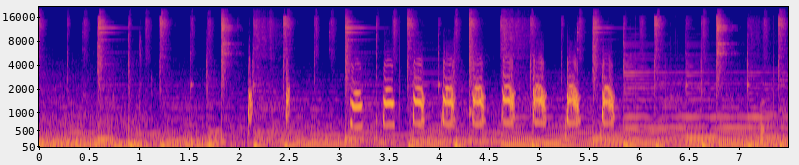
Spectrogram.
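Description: Wild turkey gobblers in spring woods sound off in a quick run of loud, rattling gobbles, several close together near the middle, over steady background noise.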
